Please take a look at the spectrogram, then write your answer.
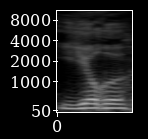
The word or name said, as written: Yoho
